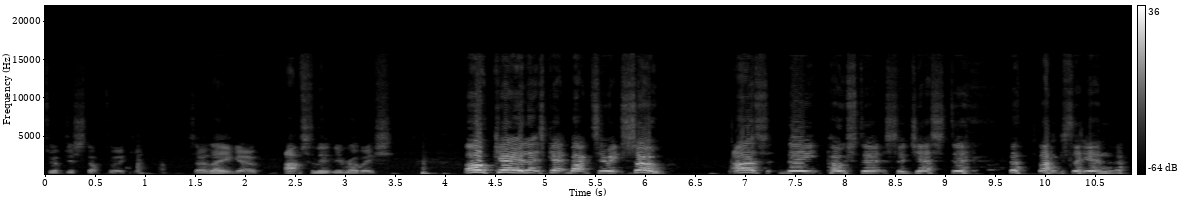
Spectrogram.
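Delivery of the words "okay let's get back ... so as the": burst of energy. Real, not acted. Regaining energy after tech trouble.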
